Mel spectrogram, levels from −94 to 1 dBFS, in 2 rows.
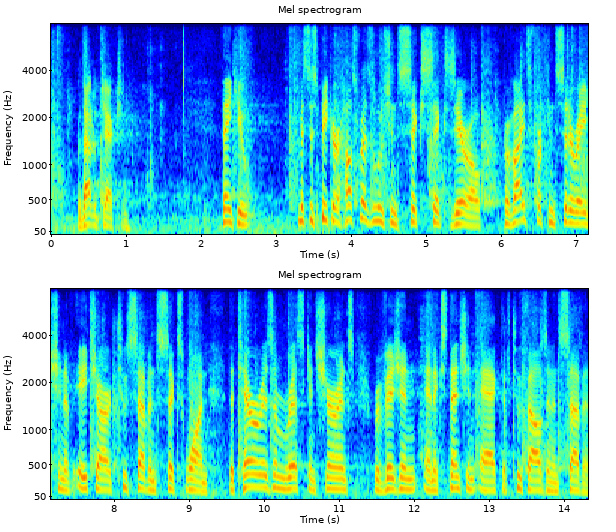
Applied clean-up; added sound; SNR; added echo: none; Walk, footsteps; 19 dB; none.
